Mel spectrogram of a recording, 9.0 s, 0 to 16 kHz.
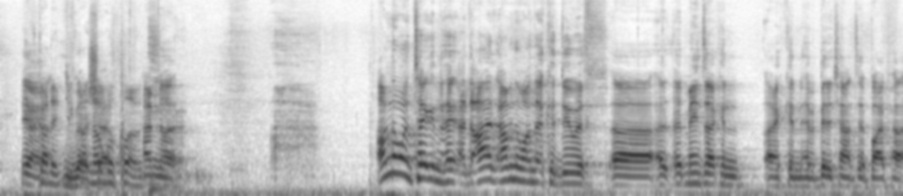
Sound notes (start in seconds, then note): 2.7 sighs in no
